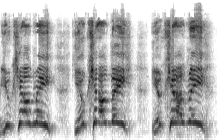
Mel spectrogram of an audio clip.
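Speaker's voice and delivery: very high, repeated, drawn-out screaming. As a woman chasing a man who is running away, keep repeating yourself in a high-pitched scream. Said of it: "Just yelling a high pitched scream".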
